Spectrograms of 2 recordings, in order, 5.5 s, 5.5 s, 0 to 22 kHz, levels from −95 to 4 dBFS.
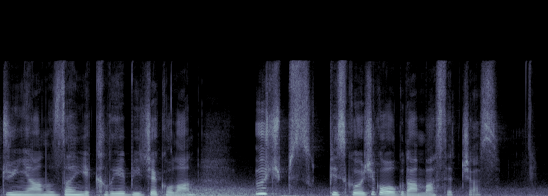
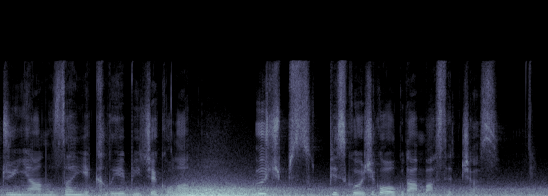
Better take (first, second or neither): first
